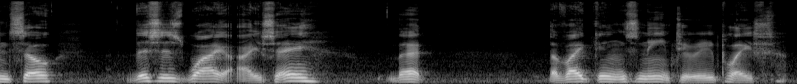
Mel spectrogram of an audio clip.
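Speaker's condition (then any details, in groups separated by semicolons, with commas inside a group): Cerebral palsy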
